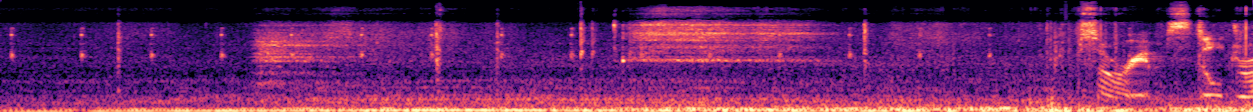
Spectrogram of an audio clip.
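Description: Steady low engine rumble and road noise from a car being driven, continuous and fairly loud throughout, with a few faint higher squeaks near the end and a voice speaking over it.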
